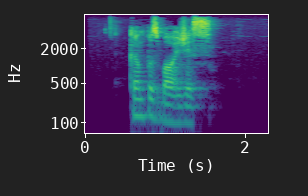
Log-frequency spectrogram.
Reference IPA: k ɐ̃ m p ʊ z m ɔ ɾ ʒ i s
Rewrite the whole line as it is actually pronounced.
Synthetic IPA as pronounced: k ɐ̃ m p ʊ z b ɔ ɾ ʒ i s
